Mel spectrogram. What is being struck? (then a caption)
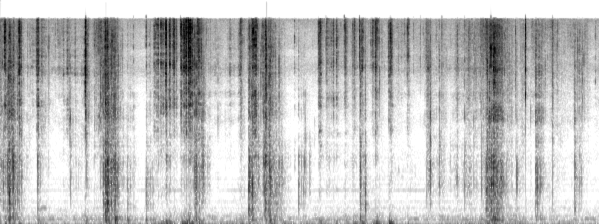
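Bar of soap cut with a metal blade. A metal utility-knife blade cuts into a round, pink speckled, solid palm-sized bar of dry soap, flaking its dry surface. Repeated dry, crunchy scrapes and crumbly crackles come in uneven bursts, each stroke ending quickly with little ring.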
